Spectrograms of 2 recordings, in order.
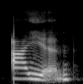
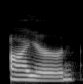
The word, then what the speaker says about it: iron: iron In the UK, we usually say iron. So, the ah is silent. In the US, it's pronounced more as iron.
